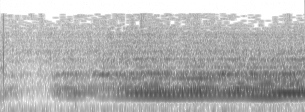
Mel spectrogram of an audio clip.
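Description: A train horn sounds a steady, sustained chord that swells in and holds, layered over the low rumble of a freight train rolling along the tracks.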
